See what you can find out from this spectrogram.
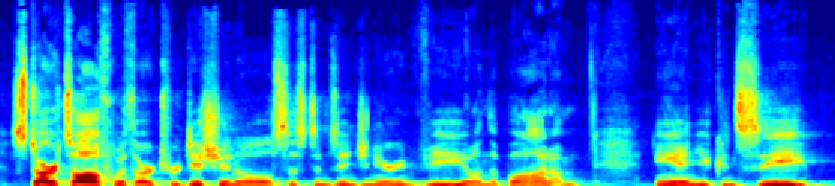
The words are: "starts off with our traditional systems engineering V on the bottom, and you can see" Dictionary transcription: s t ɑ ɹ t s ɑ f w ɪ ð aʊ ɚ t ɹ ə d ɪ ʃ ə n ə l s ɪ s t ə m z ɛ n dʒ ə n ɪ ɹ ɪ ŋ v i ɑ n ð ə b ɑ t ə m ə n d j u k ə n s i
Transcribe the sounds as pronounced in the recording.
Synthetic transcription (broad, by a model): s t ɑ ɹ t s ɑ f w ɪ ð aʊ ɚ t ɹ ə d ɪ ʃ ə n l s ɪ s t ə m z ɛ n dʒ ə n ɪ ɹ ɪ ŋ v i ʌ n ð ə b ɑ t ə m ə n j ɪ k ə n s i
